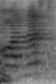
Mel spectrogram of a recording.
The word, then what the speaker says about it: honest: पहली बात है, एज जो है वो साइलेंट खामोश होता है। अच्छा, हाँ, मतलब ऑनेस्ट पढ़ते हैं।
